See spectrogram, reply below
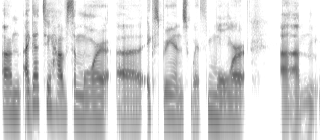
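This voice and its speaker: A man's voice: mid-range voice, animated, slow pace, clean tone, dry recording, clean studio sound. A young man from Romania, a physicist guest, telling his story in a casual interview with enthusiastic, theatrical phrasing.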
